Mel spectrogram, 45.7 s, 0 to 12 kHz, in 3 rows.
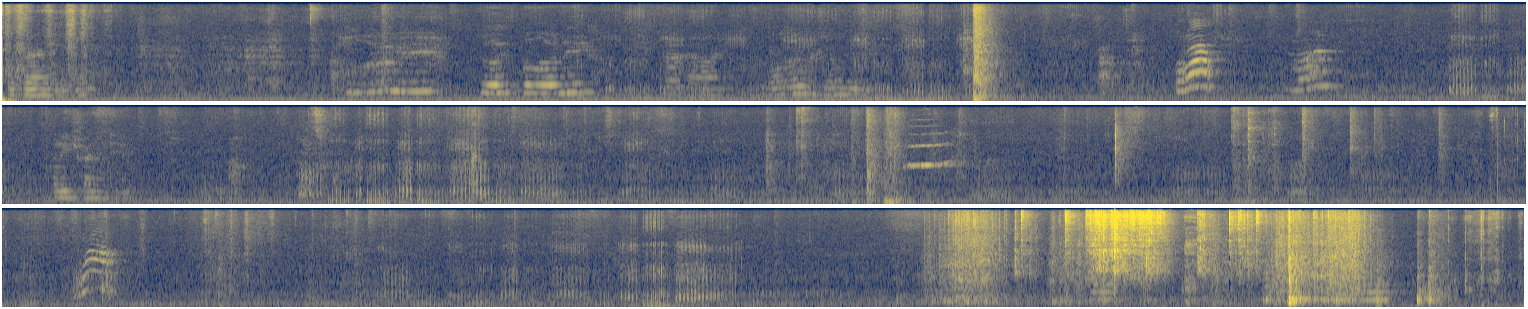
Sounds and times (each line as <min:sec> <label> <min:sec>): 0:31.2 cat 0:31.8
